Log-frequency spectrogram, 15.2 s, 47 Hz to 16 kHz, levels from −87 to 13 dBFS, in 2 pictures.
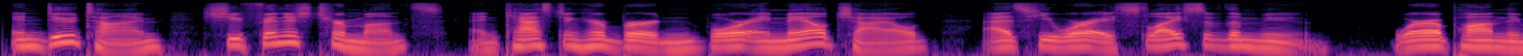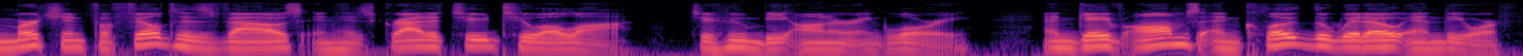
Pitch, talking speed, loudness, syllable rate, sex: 115 Hz, 195 wpm, -21 LUFS, 4.7 syllables/s, male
